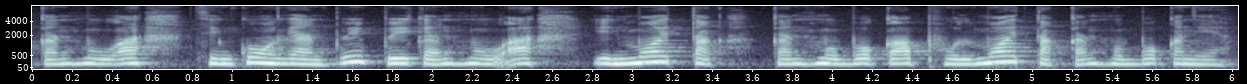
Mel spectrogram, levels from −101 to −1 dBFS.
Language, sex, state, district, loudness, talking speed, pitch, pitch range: Mizo, male, Mizoram, Aizawl, -16 LUFS, 250 wpm, 185 Hz, 175-190 Hz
